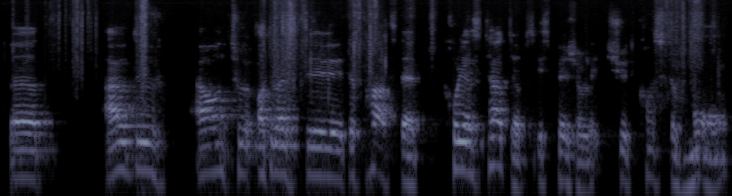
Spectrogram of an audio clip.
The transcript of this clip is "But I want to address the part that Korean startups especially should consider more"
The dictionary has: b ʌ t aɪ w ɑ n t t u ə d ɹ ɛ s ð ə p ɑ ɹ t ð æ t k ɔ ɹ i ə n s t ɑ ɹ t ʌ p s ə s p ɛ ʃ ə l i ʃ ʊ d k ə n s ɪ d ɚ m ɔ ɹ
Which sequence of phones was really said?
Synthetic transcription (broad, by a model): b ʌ t aɪ w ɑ n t t u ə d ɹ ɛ s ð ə p ɑ ɹ t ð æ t k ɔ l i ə s t ɑ ɹ t ʌ p s ə s p ɛ ʃ ə l i ʃ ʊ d k ə n s ɪ d ɚ m ɔ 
